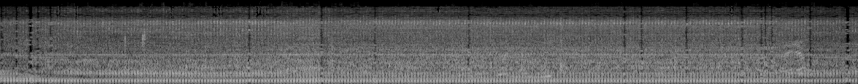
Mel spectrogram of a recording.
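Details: Junk pressure washer, small engine with replaced pump, tested after repair: holds a steady, even beat under pump load, no knocks or stumbles; normal running.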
